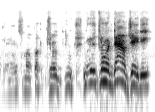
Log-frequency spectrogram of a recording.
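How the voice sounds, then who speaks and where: A man's voice: fairly high pitch, animated, moderate pace, bright, forceful tone, breathy edge, highs cut off, heavily acted. A man playing a proud, hardened Vietnam veteran turned gravedigger, talking tough street talk in a dramatic play reading. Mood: scornful.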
